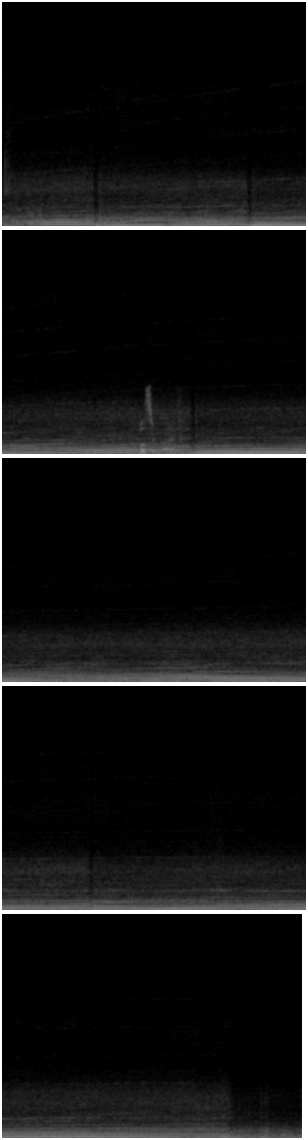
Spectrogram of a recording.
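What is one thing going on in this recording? A racing car engine drones steadily, climbing in pitch and dropping with each gear change.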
